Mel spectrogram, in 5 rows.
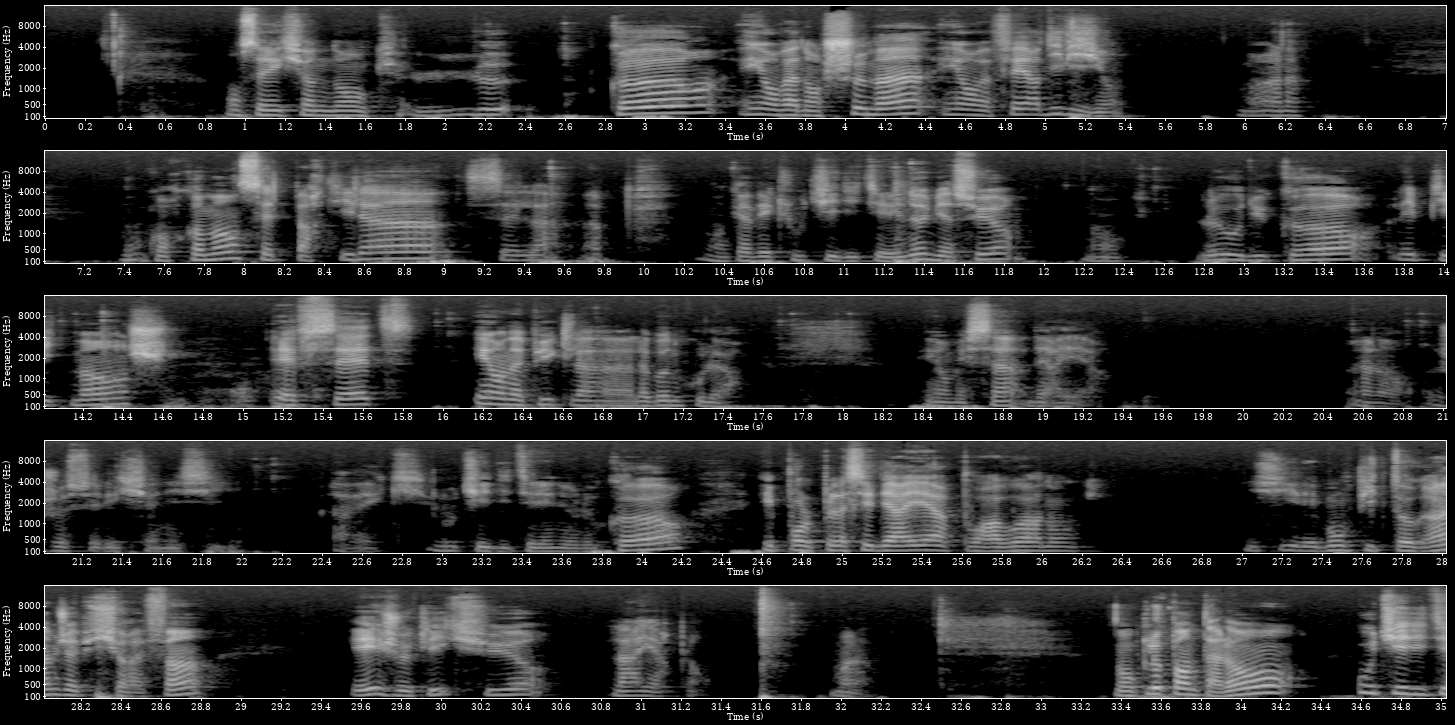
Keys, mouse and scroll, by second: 0.3 click, 2.2 shift+click, 3.7 click, 5.2 click, 6.2 click, 8.0 click, 9.1 shift+click, 11.3 F2, 11.6 click, 12.5 click, 13.2 shift+click, 14.1 shift+click, 15.2 F7, 16.0 click, 16.7 F2, 17.1 click, 17.7 click, 19.4 F1, 20.9 click, 21.4 click, 21.9 F2, 22.1 click, 28.3 F1, 31.6 click, 32.6 middle click, 33.6 F2.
